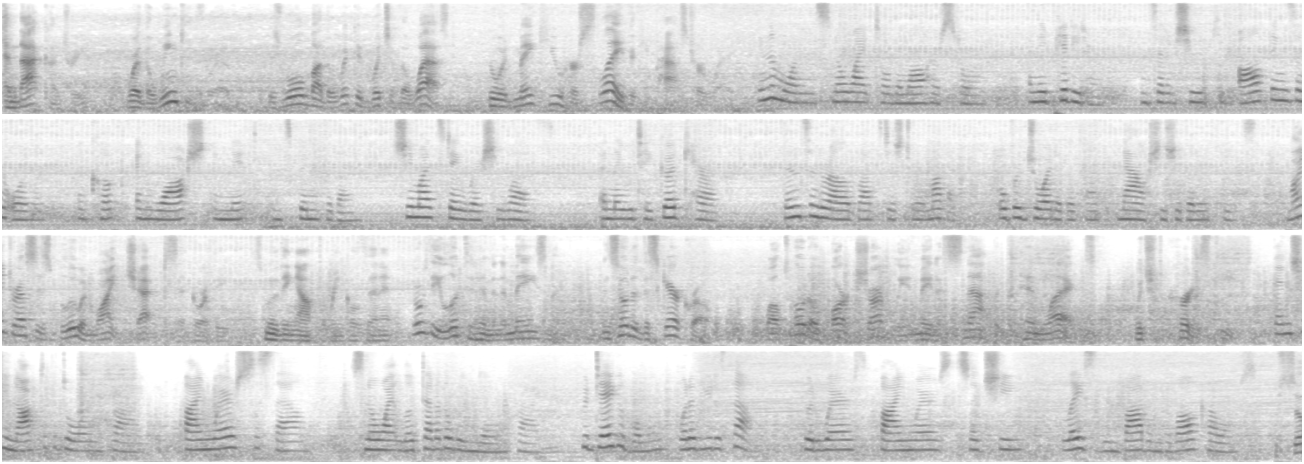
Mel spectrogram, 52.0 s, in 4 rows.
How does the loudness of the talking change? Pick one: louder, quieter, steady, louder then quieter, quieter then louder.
steady.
